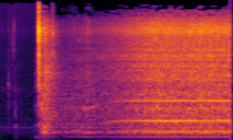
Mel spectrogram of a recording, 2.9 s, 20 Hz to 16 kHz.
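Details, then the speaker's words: Old benchtop belt-drive dado table saw motor with power feed, previously on a Baldor VFD: clicks on, spins to a smooth steady hum, no rubbing or vibration; idles about 4.9 amps unloaded, rated 6.5. "it idles about 4.9 and i'll run a piece through in a little bit but um it'll jump up to about nine"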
